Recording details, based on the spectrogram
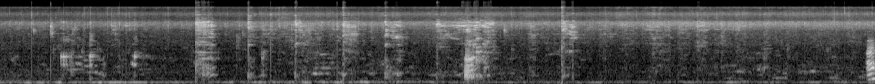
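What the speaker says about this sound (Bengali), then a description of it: "পেঁয়াজ, রসুন আর লঙ্কাটাকে একটু ভেজে নেব।" Chopped onion, garlic and green chili fry in hot oil with a steady close sizzle, broken by repeated knocks and scrapes of a spatula stirring the pan.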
